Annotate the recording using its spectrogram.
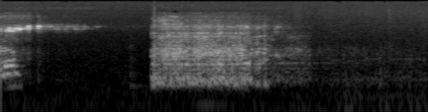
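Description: A person's voice in two short stretches, one ending just after the start and a longer one from about a second and a half in, then quiet.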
